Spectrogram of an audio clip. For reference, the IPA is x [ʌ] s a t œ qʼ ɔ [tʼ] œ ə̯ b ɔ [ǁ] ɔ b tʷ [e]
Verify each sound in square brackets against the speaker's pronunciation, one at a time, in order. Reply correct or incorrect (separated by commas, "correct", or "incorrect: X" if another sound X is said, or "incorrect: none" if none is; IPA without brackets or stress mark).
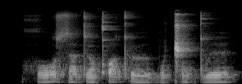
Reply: incorrect: ɔ, correct, correct, incorrect: ɛ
